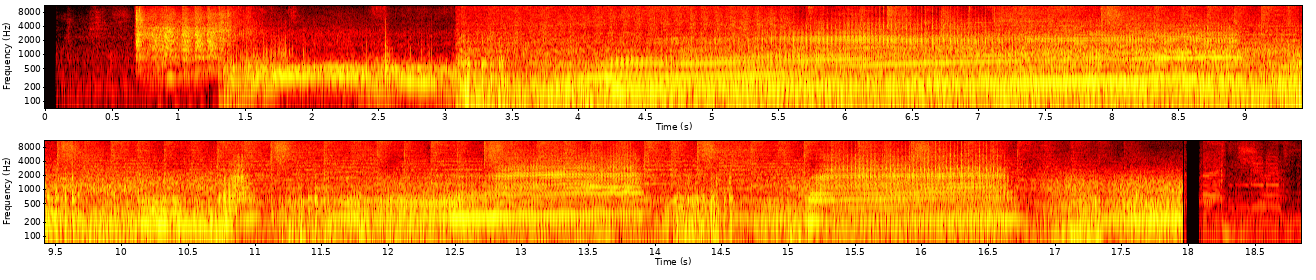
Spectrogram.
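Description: A car engine and exhaust accelerating hard through the gears. The pitch climbs in long pulls and drops sharply at each upshift, several times over.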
